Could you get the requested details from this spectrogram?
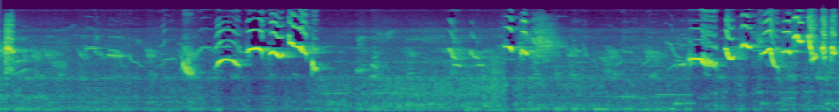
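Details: Oriental magpie-robin, untrained yet singing lively at once: loud looping whistles and rapid chirps in two vigorous bursts separated by a quieter stretch with low rustling.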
